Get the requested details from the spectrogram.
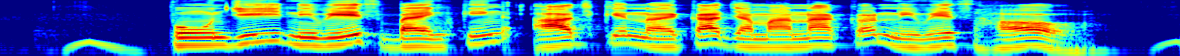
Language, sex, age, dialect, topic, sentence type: Bhojpuri, male, 31-35, Western, banking, statement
